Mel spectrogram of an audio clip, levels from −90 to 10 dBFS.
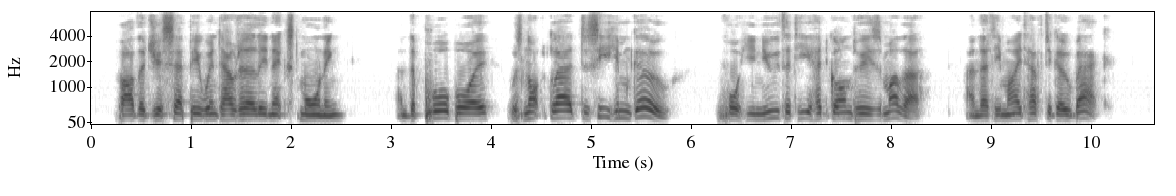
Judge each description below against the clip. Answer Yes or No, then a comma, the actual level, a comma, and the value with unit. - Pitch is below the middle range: No, medium, 150 Hz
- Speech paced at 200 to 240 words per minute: Yes, fast, 205 wpm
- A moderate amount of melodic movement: Yes, average, 4.6 semitones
